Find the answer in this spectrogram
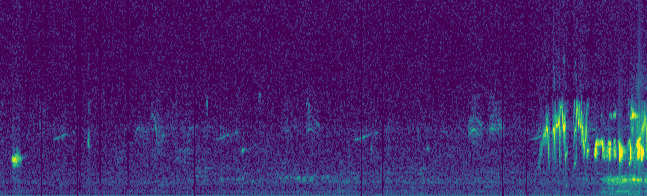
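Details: Superb starlings bathing at an African waterhole give a few faint, scattered chirps, then a loud burst of harsh, chattering notes in the last two seconds.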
